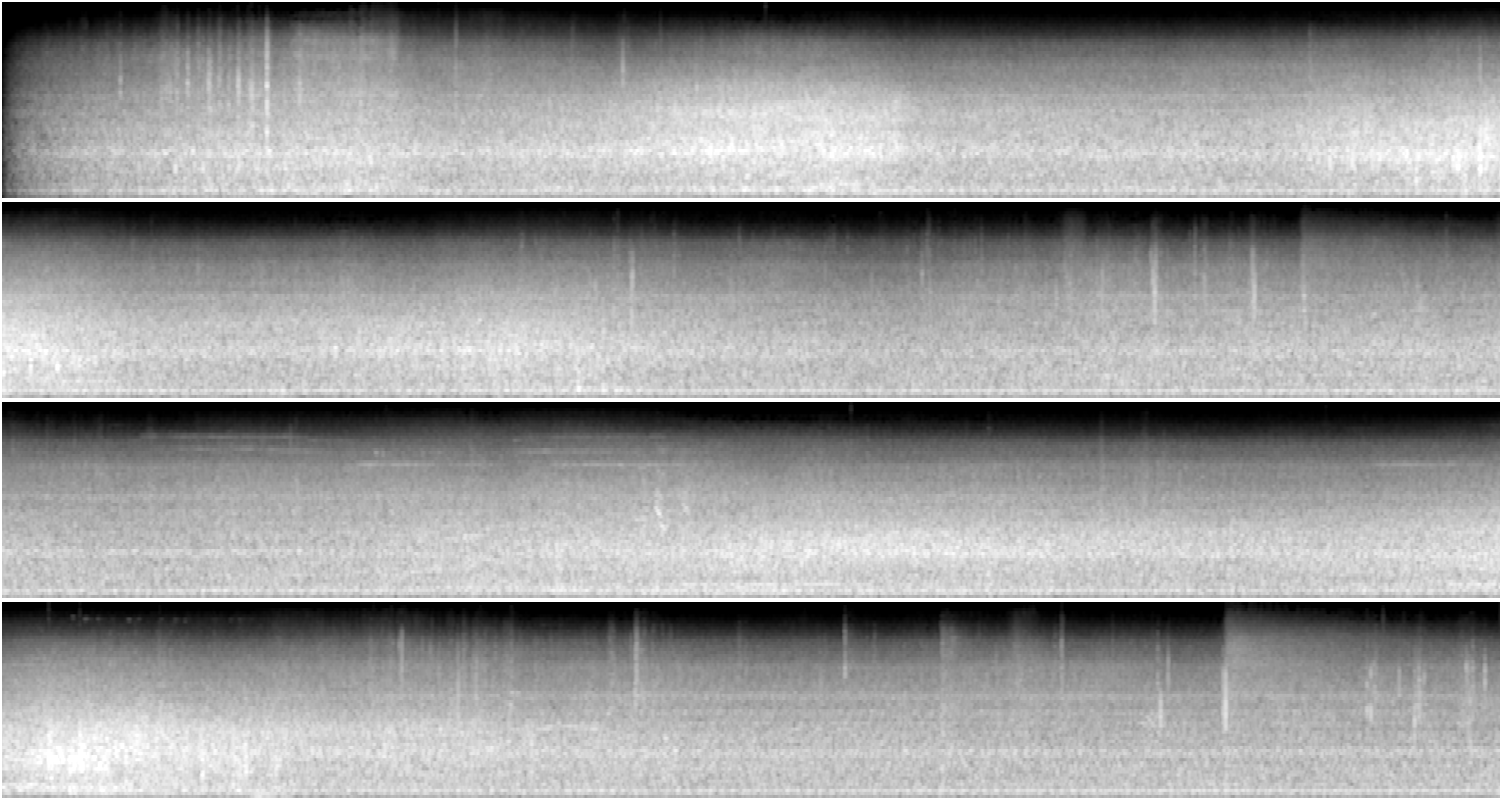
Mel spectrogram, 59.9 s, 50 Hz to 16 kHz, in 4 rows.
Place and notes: {"title": "Rue Sainte-Catherine O, Montréal, QC, Canada - Crescent Street", "date": "2020-12-17 08:57:00", "description": "Recording at the corner of Crescent St and Saint-Catherine St. At this hour there would be a larger number of commuters heading in different directions to get to work or head to school. Yet, we hear little amounts of vehicles and pedestrians on their morning journey due to many of the workplace establishments being shut down during lockdown. We hear only a few instances of what is left of morning routines for Downtown Montreal.", "latitude": "45.50", "longitude": "-73.58", "altitude": "47", "timezone": "America/Toronto"}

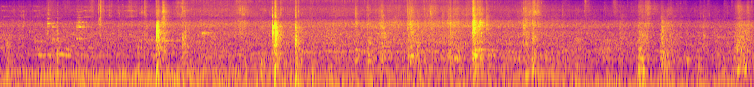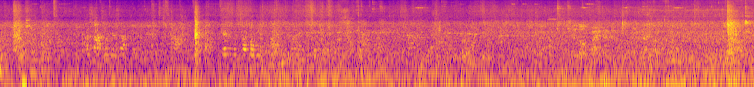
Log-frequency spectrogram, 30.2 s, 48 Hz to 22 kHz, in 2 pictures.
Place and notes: {"title": "Nanchang W. St., Taoyuan Dist. - Ready to operate the traditional market", "date": "2017-06-27 07:06:00", "description": "Ready to operate the traditional market, Walking in the market", "latitude": "24.99", "longitude": "121.31", "altitude": "104", "timezone": "Asia/Taipei"}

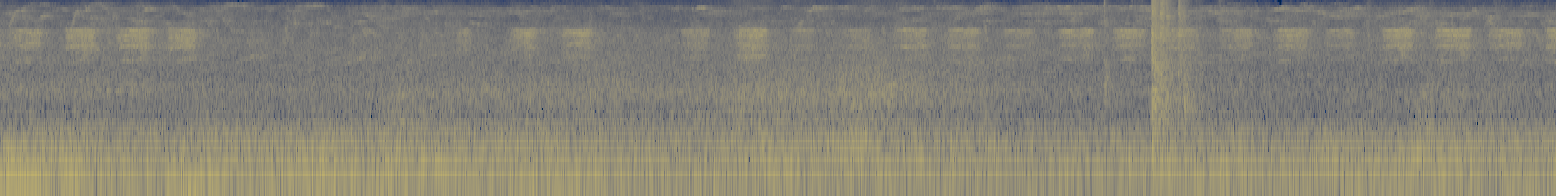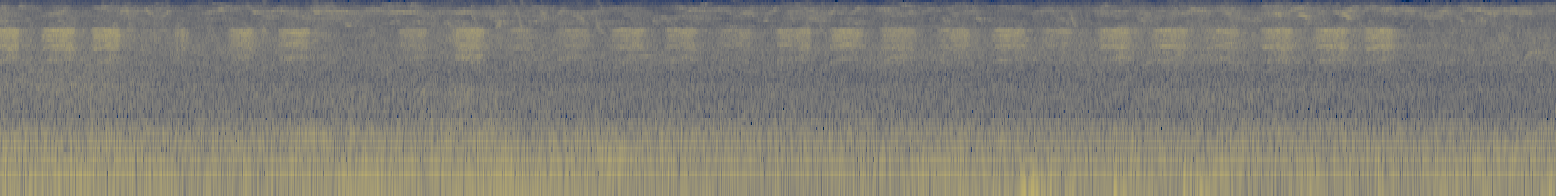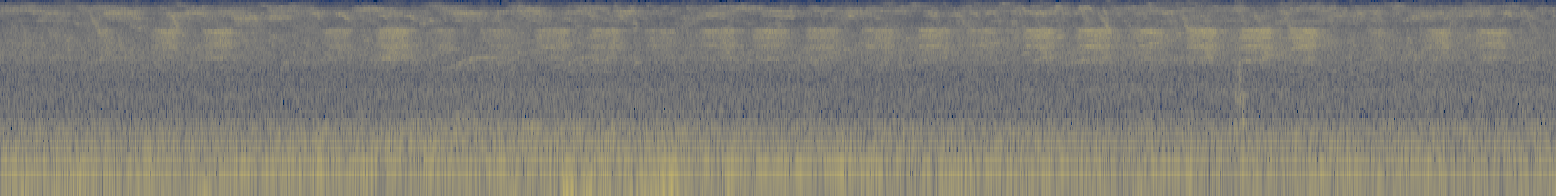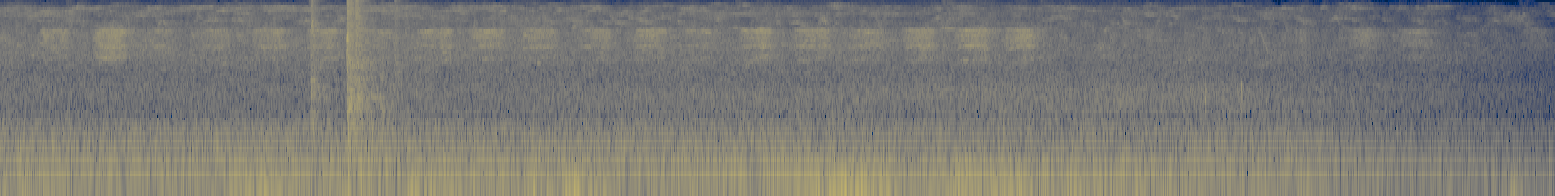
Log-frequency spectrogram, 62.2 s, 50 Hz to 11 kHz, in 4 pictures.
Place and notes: {"title": "Mount Vernon, Baltimore, MD, USA - Birds at Peabody", "date": "2016-10-12 18:35:00", "description": "Recording of birds conversing in the evening outside of George Peabody library, Captured with a Zoom H4n Pro.", "latitude": "39.30", "longitude": "-76.61", "altitude": "35", "timezone": "America/New_York"}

